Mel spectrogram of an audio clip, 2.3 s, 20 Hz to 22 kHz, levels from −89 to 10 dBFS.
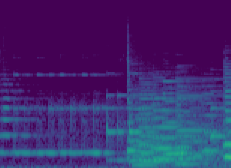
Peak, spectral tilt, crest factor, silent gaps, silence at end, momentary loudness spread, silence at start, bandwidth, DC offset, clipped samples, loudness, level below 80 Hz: -18 dBFS; -7.5 dB/octave; 18 dB; none; 0 s; 14 LU; 0 s; 9.8 kHz; under 0.1%; under 0.1%; -37 LUFS; -62 dBFS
